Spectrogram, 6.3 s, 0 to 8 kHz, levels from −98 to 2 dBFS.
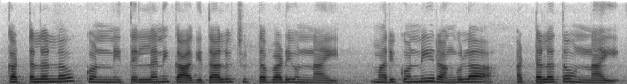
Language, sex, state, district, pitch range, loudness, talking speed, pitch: Telugu, female, Telangana, Mahabubabad, 225-250 Hz, -16 LUFS, 95 wpm, 230 Hz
